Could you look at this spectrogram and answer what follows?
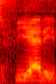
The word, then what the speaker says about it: Fieri: It's Fieri. That's how you actually say it.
